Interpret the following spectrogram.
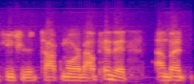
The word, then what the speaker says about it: Pivet: to talk more about pivot but pivot Communications we spell it p-i-v-e-t it's the phonetic spelling for the word and that e is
